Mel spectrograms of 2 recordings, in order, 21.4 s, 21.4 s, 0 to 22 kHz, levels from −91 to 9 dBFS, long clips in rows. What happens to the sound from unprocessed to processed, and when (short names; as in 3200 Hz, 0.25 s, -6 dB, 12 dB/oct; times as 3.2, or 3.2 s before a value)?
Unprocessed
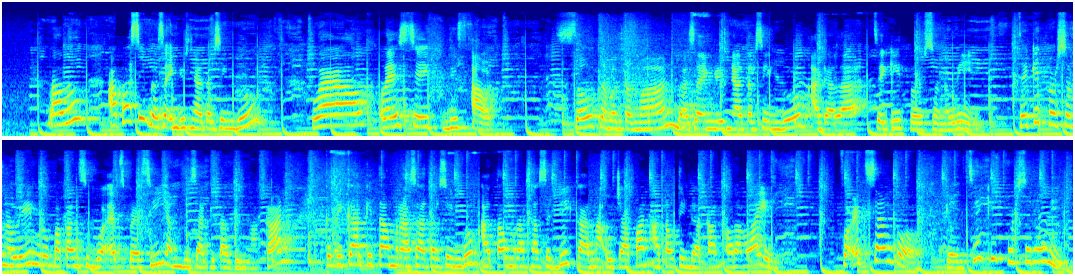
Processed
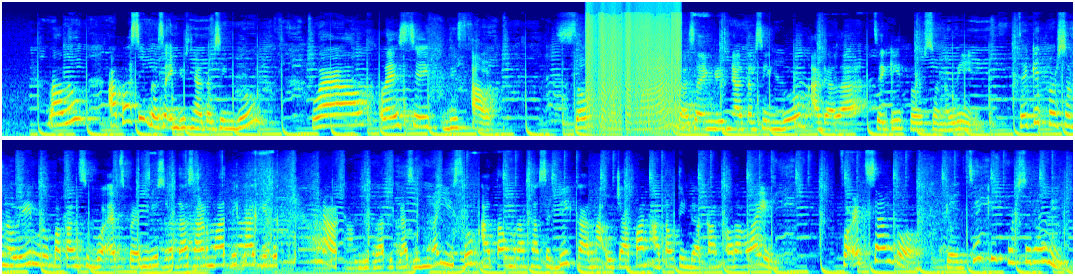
5.83–6.78 spectral contrast lowered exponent 0.24
12.08–15.34 reverse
